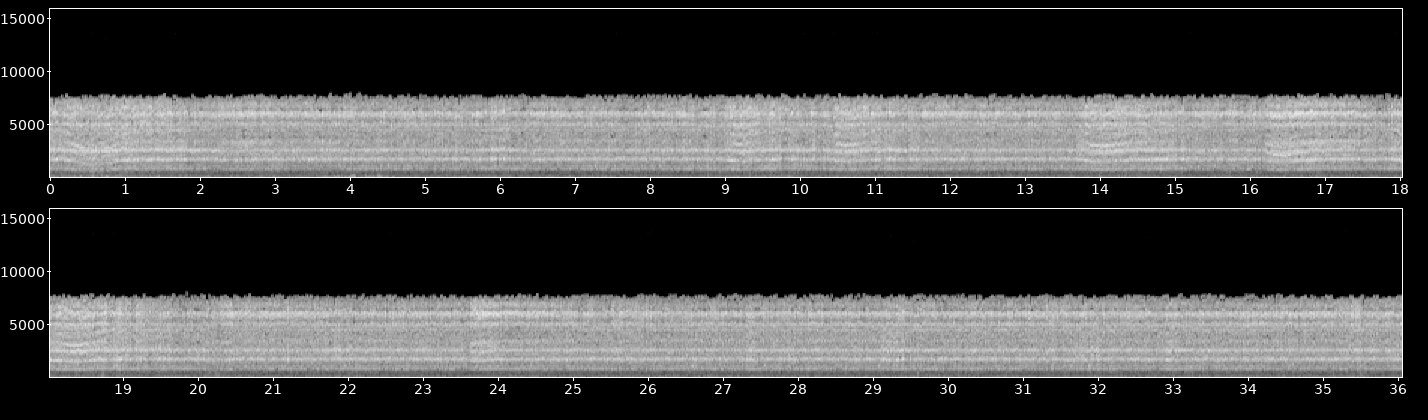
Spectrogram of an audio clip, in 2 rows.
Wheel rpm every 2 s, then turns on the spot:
220, 230, 230, 230, 230, 230, 230, 230, 230, 230, 230, 230, 230, 230, 230, 230, 230, 230.
none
